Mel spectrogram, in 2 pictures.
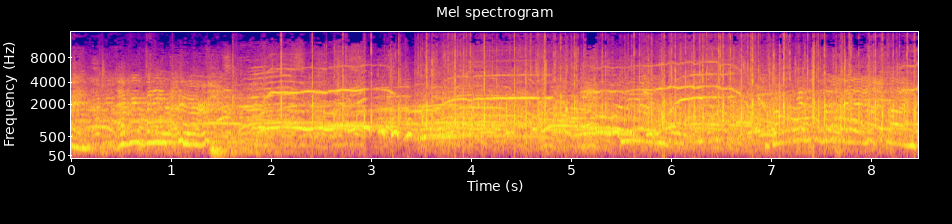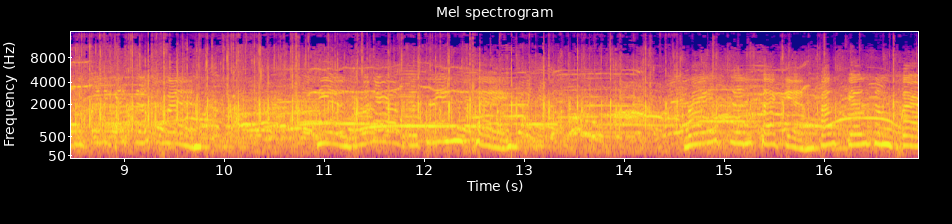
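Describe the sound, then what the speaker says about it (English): Crowd cheering and shouting fills the air continuously as runners hit the final sprint of a women's 3000m race at a city championship track meet, loud and steady throughout with scattered clapping and voices. "Everybody cheer."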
